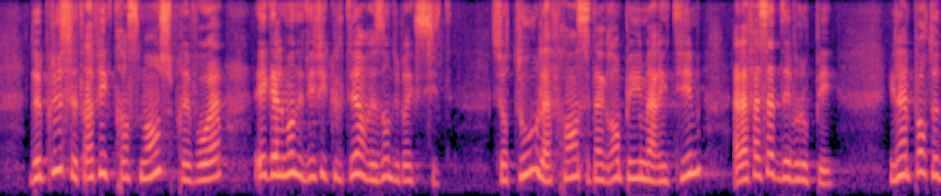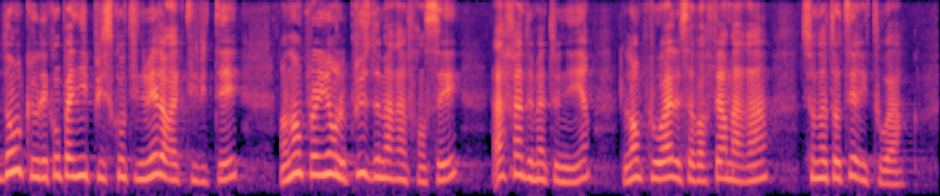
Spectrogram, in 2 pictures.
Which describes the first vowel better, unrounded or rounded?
unrounded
